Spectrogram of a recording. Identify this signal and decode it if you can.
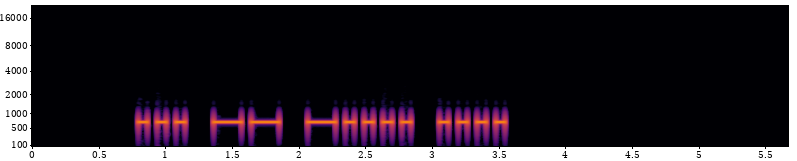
Morse code, heard as a keyed tone, about 17 wpm, 700 Hz. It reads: SM6H
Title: DXCC-100 Call Signs - 4 Characters - Repeated 2x - 17wpm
